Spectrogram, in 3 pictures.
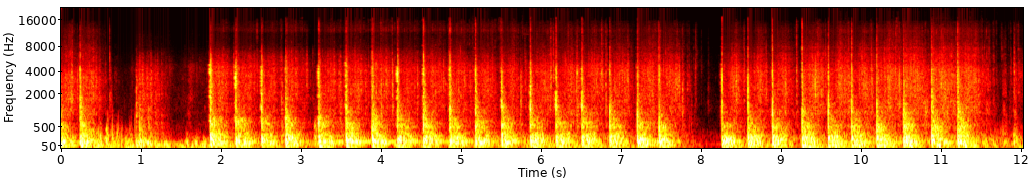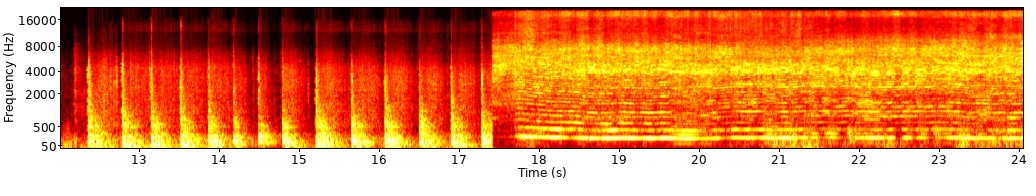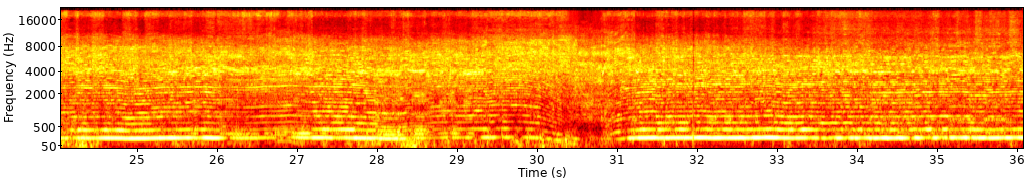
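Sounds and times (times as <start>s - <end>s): striking blows on hard material: 0.0s - 17.6s.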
